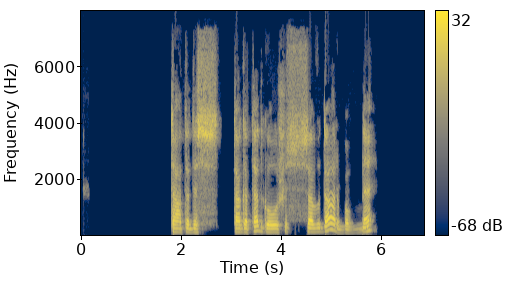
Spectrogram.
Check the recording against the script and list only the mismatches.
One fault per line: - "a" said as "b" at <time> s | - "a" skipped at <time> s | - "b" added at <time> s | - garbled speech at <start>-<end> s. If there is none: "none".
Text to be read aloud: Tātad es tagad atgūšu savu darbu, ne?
none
